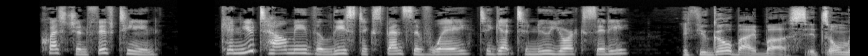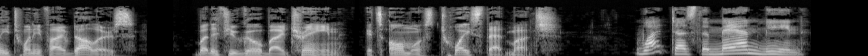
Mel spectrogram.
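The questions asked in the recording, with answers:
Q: What does the man mean?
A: Going by bus is the cheapest way, only $25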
